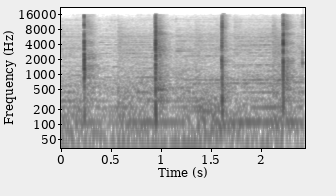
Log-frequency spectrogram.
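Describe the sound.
Four sharp, slow hand claps at an even, deliberate pace by a man on the veranda above a bar, each a crisp isolated smack over a low, steady background hum, with no voices.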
